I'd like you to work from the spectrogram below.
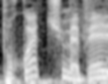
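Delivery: ordinary talk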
